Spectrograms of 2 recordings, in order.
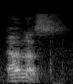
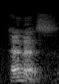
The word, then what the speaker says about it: Annas: One is Annas. A-N-N-A-S. How you pronounce it?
